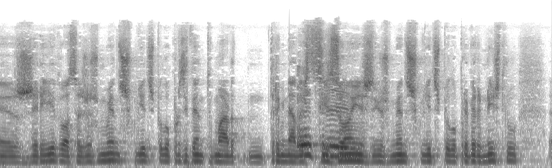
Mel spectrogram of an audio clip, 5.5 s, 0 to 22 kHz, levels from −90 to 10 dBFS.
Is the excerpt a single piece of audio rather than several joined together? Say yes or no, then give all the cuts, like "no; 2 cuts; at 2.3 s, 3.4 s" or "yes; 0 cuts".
no; 1 cut; at 2.1 s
